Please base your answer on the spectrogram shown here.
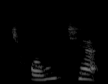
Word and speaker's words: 从: 从天, 从, only say 从, you see here, 从, C-O-N-G, the second tone, 从.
